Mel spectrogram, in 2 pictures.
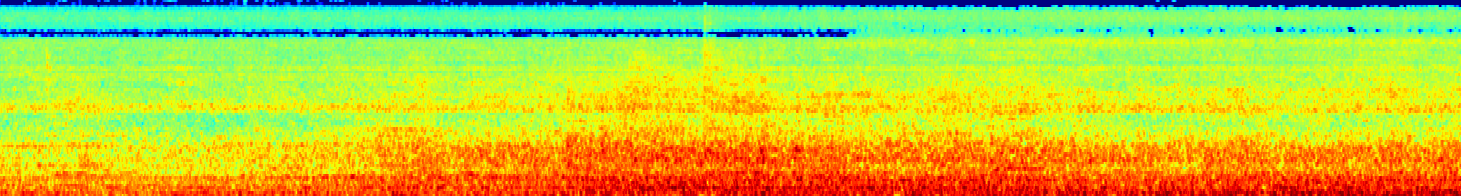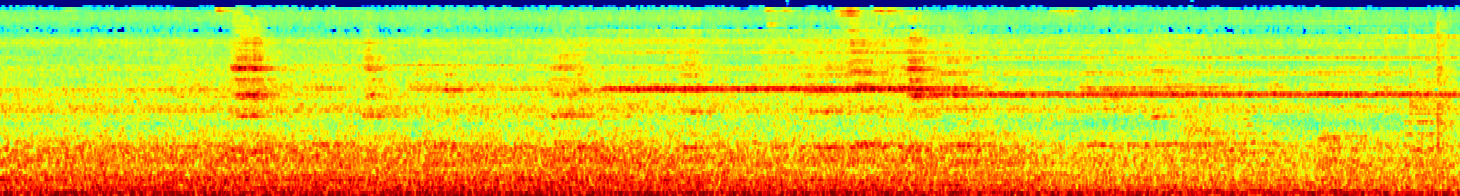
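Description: New York City subway train rumbling into the station on the express track, growing louder over the first few seconds and then staying loud. About two-thirds of the way through there are a few clicks, and then a steady, high-pitched wheel squeal sets in and holds to the end.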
